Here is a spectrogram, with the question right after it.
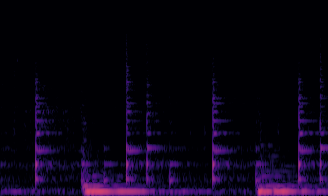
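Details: Percussive music with tabla-like drum strokes and deep booming bass notes plays throughout, with no animal sounds.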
